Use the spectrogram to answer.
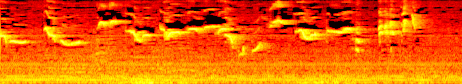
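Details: Oriental magpie-robin, described as a gacor (frequently singing) bird used as a lure to prompt rarely singing birds, giving a continuous varied song of whistled, slurred notes rising and falling, with a steady low hum underneath.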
